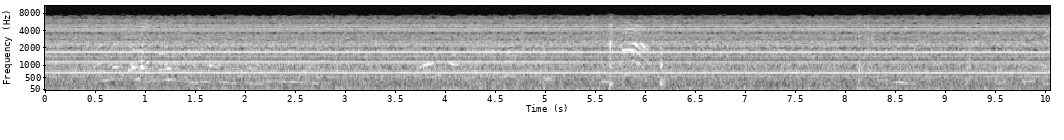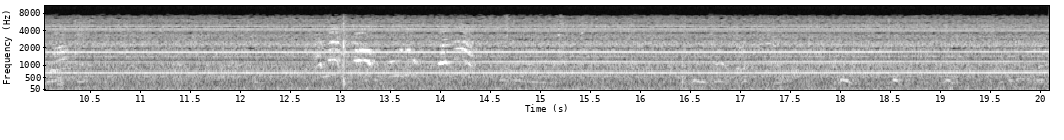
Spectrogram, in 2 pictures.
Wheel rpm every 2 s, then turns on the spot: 0, 0, 0, 0, 0, 0, 0, 0, 0, 0.
none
